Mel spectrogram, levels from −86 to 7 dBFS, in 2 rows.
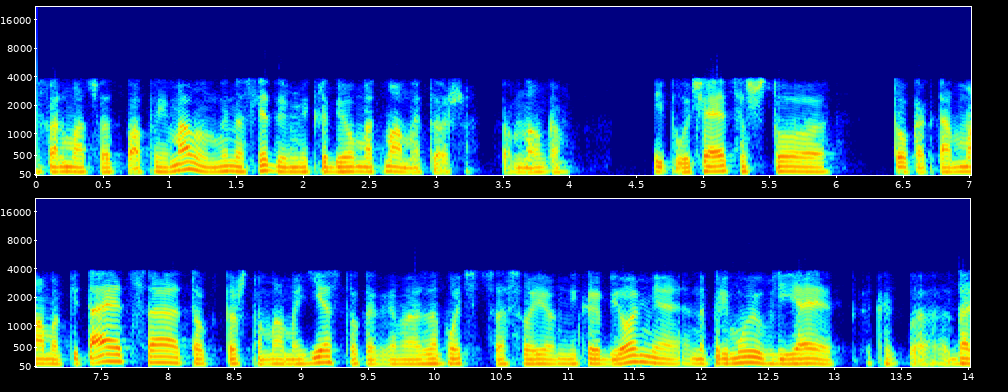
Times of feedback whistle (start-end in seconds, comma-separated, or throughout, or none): none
